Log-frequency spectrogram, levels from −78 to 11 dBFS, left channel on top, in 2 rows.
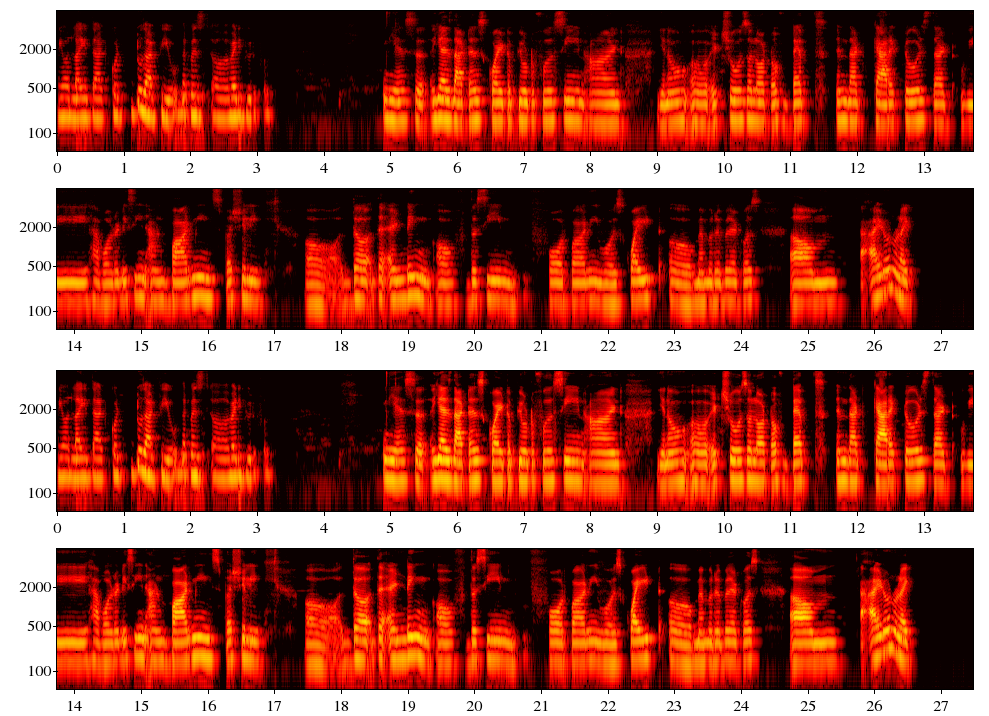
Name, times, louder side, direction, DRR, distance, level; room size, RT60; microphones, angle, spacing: voice 1, 0.0-3.2, equal, 25° right, 1.1 m, -29 dB
voice 2, 4.9-17.1 17.5-25.5 25.8-26.5, right 3 dB, 50° right, 0.9 m, -26 dB
9.1 x 3.6 x 4.1 m
head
